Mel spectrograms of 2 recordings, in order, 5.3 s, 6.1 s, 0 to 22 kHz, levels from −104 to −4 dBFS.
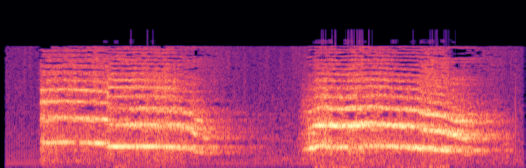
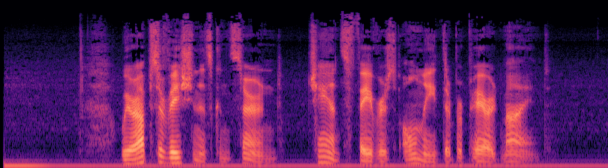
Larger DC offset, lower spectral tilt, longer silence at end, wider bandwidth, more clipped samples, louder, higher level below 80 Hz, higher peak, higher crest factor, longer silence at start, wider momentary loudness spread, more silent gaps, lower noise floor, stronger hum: first, 0.1% vs under 0.1%; about the same, -2 dB/octave vs -3 dB/octave; about the same, 0.1 s vs 0 s; second, 7.4 kHz vs 16 kHz; first, 0.1% vs under 0.1%; first, -8 LUFS vs -25 LUFS; about the same, -46 dBFS vs -46 dBFS; first, 0 dBFS vs -4 dBFS; second, 10 dB vs 24 dB; first, 0.4 s vs 0.05 s; second, 14 LU vs 21 LU; neither; second, -38 dBFS vs -49 dBFS; second, none vs 60 Hz at -45 dBFS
